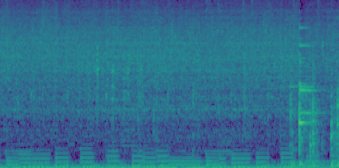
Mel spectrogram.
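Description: Chopped onions sizzling steadily in olive oil in a stainless steel saucepan on a gas burner. A single sharp metallic clink rings out about four and a half seconds in.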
